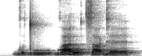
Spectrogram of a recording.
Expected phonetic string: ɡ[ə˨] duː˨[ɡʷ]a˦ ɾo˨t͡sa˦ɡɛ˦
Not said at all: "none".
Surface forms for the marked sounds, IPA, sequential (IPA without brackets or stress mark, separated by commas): ʊ˨, ɡʷ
